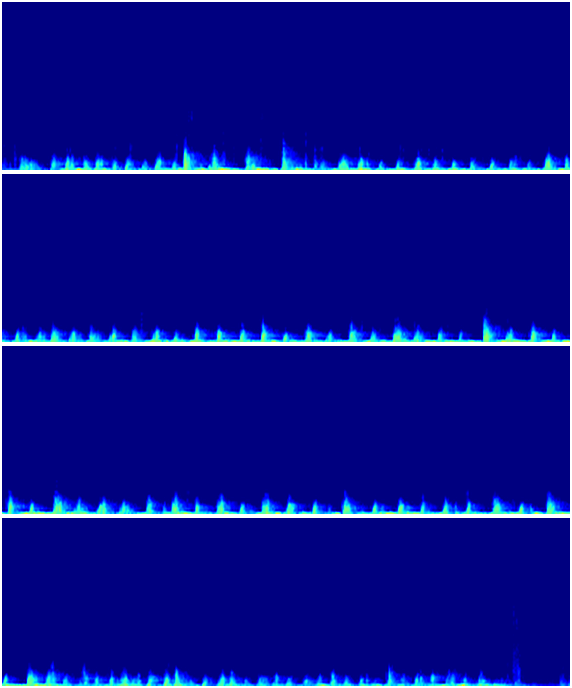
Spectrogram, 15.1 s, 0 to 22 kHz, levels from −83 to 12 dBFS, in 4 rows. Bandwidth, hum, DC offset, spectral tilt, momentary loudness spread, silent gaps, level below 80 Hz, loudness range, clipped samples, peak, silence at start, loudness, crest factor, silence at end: 3 kHz; none; under 0.1%; -10 dB/octave; 10 LU; none; -38 dBFS; 3 LU; under 0.1%; -18 dBFS; 0 s; -43 LUFS; 20 dB; 0.05 s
